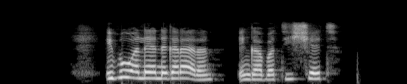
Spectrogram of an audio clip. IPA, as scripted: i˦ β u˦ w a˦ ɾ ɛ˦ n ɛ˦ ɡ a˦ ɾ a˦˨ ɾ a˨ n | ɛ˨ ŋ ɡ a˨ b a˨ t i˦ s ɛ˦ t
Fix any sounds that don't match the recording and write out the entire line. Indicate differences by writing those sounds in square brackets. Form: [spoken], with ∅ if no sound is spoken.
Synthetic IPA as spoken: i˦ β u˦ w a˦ [l] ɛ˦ n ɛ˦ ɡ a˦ ɾ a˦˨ ɾ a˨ n | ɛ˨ ŋ ɡ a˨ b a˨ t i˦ [ʃ] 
